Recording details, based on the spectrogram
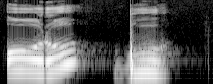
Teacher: a pronúncia da última sílaba ficará mais forte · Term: oxítona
